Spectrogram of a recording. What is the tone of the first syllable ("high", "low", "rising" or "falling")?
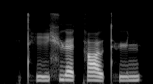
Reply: rising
